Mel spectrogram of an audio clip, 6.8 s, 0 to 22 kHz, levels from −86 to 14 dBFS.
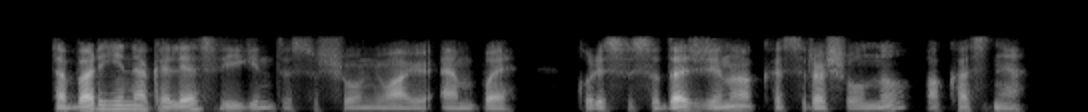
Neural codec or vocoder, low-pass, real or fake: codec, 24 kHz, 0.5 kbps, DualCodec; 5.4 kHz; fake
